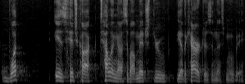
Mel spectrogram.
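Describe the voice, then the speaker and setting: A man co-hosting a casual film discussion, analytical and animated, posing questions to his partner. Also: fairly low pitch, moderate pace. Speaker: podcast co-host.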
